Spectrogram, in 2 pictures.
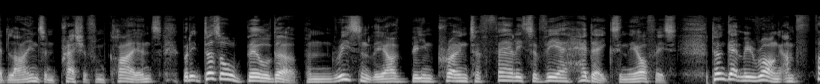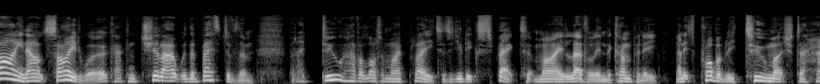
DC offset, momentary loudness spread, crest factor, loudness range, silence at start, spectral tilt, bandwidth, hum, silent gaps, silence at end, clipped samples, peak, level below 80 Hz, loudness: under 0.1%; 9 LU; 16 dB; 4 LU; 0 s; -5.5 dB/octave; 11 kHz; none; none; 0 s; under 0.1%; -2 dBFS; -54 dBFS; -18 LUFS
